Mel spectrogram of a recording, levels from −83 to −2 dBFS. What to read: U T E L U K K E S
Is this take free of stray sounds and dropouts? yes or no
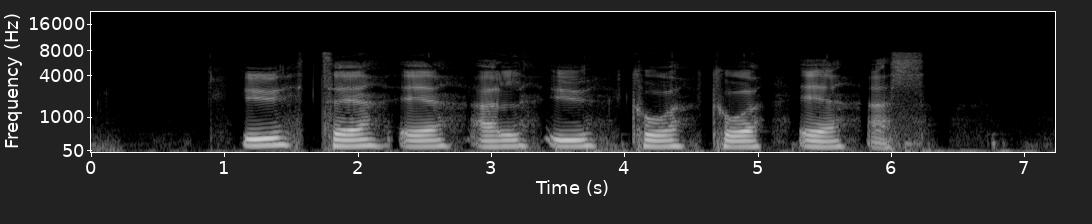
yes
